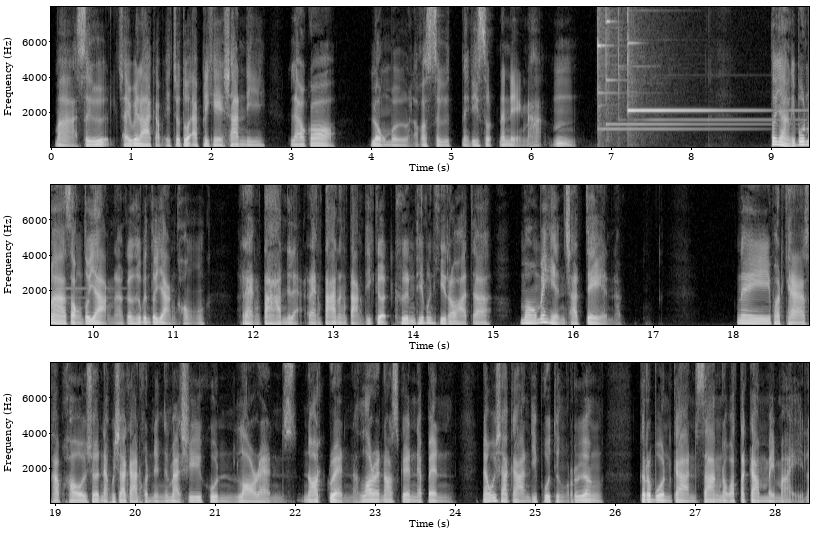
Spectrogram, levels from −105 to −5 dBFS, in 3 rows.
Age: 20-39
